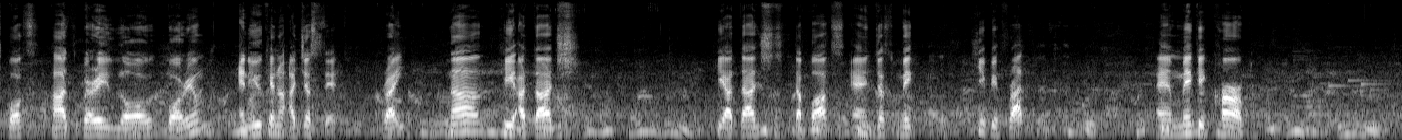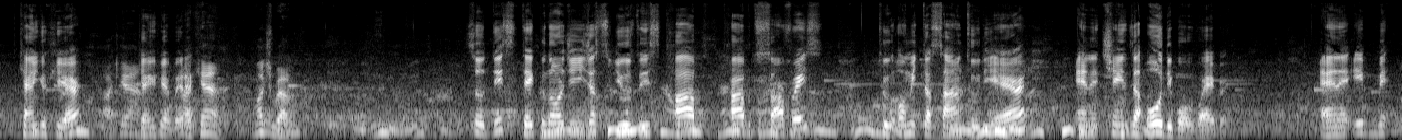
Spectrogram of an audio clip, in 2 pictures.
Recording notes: In Las Vegas at Showstoppers at CES , we saw and heard a demo of the technology behind the Marai speaker from SoundFun that was more than surprising. Audio demos are always difficult in a conference environment.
